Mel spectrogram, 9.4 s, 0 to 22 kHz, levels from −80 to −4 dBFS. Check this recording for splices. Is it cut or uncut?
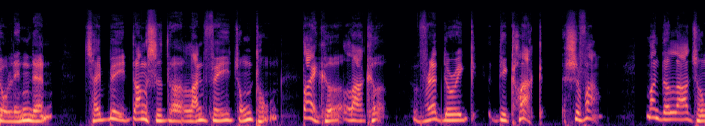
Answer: cut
